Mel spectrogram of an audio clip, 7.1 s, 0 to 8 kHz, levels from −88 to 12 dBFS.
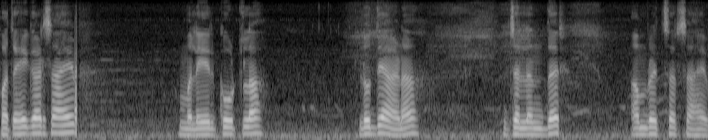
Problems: constant background noise, background conversations at intervals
